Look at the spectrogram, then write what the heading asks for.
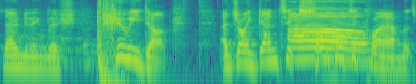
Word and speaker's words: geoduck: No, it's called Gooey Duck.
